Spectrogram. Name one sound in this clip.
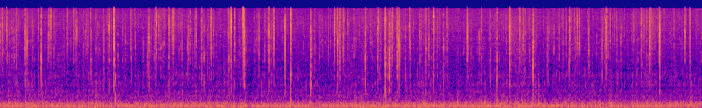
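A wood fire crackles and pops with frequent sharp snaps.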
